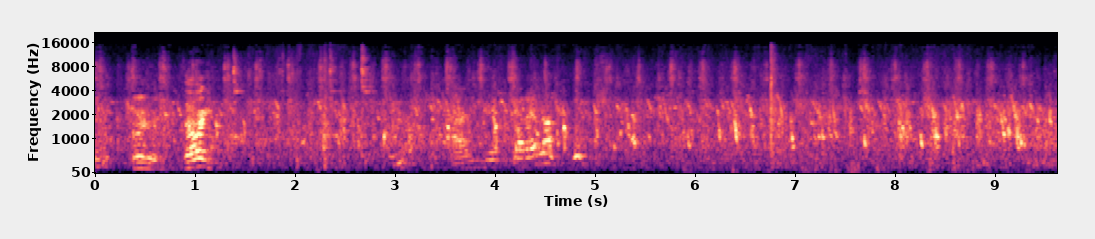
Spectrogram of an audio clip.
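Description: Several chickens cluck and chatter near at hand, a busy overlapping flock, with people talking in the background.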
